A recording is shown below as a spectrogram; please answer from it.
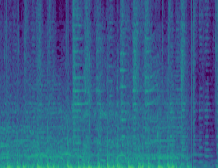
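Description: Loud music with a steady, pulsing beat and a voice singing over it, dying down near the end.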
